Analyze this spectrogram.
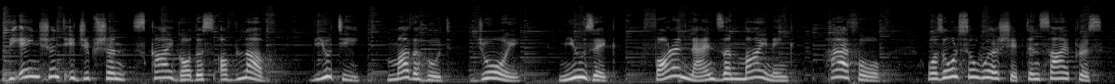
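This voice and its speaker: Woman narrator, documentary script, steady formal read, higher voice, faint music under. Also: measured pace.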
